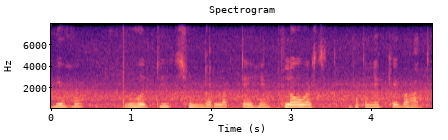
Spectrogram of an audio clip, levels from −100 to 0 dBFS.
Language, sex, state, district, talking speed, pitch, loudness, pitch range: Hindi, female, Bihar, Saran, 125 wpm, 235 Hz, -18 LUFS, 225-245 Hz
